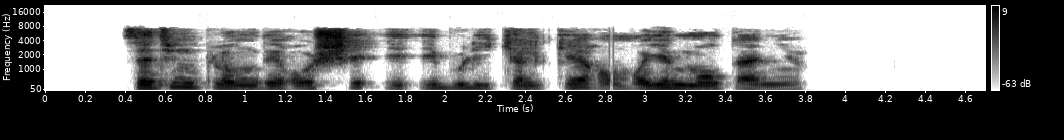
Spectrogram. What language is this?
French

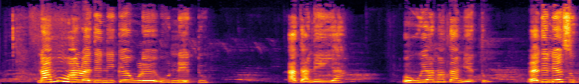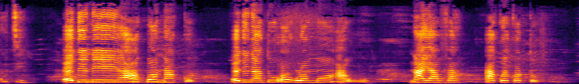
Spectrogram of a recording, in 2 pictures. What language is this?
Ikposo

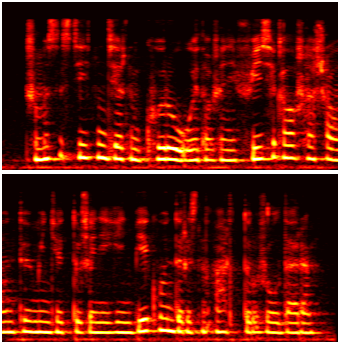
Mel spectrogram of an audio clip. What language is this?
Kazakh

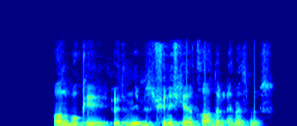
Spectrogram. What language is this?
Uyghur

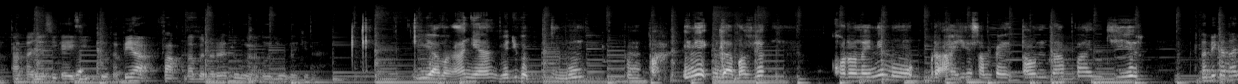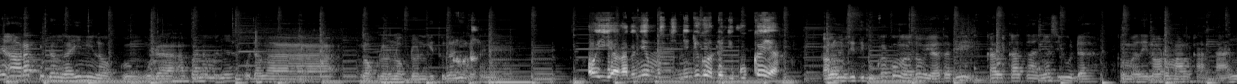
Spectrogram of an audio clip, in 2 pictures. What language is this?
Indonesian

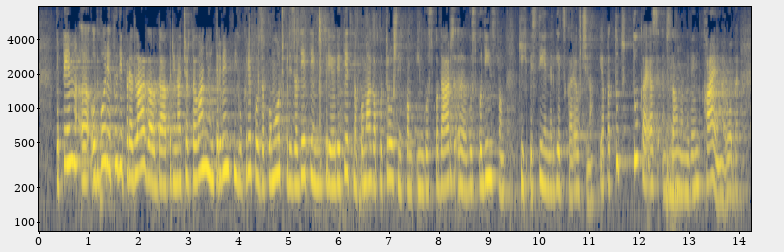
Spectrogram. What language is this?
Slovenian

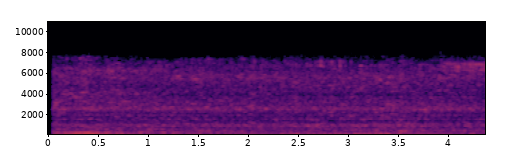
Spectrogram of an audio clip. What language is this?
Chinese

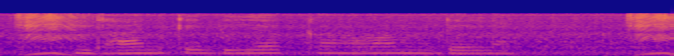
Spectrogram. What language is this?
Bhojpuri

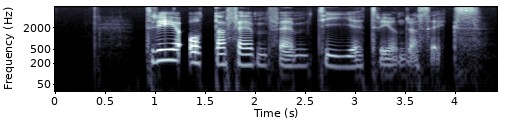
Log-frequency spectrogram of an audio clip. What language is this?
Swedish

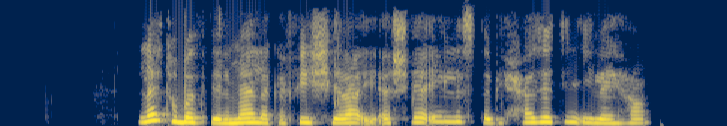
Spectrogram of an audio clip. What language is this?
Arabic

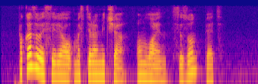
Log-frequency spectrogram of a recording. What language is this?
Russian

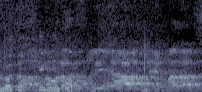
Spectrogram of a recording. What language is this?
Hebrew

